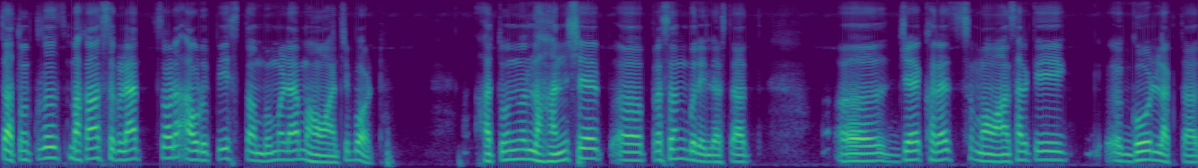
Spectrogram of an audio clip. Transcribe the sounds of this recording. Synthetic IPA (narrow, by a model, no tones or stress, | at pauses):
t̪at̪ũt̪lət͡sm̤akãsəɡɭjãt̪̚t͡səɽawɽpist̪əmbmuɭjaməʋãt͡ɕiːbɔʈ | at̪uːnləɦanɕepɾəsəŋɡbəɾeliəst̪at̪̚ | d͡ʑekʰəɾet͡sməʋãsaɾki | ɡoɽlaɡt̪at̪̚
